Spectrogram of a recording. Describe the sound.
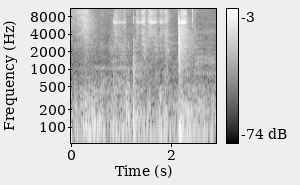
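Writing on a board, faint scratchy strokes of a pen or chalk scraping along the surface, with a few sharper ticks as strokes begin and one crisper tap near the end.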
